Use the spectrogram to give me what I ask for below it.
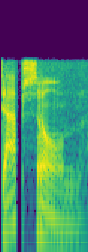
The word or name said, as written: dapsone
